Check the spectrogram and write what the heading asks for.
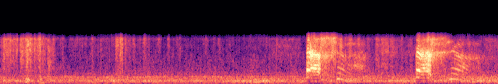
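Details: Two sharp sneezes a couple of seconds apart over steady low background noise, from a morning with many loud and stifled sneezes: sneezing.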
